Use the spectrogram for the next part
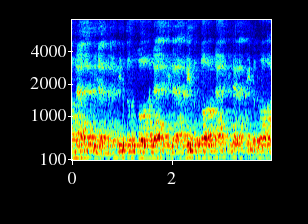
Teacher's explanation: Tetap lamnya dipanjangkan daripada huruf yang lain.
